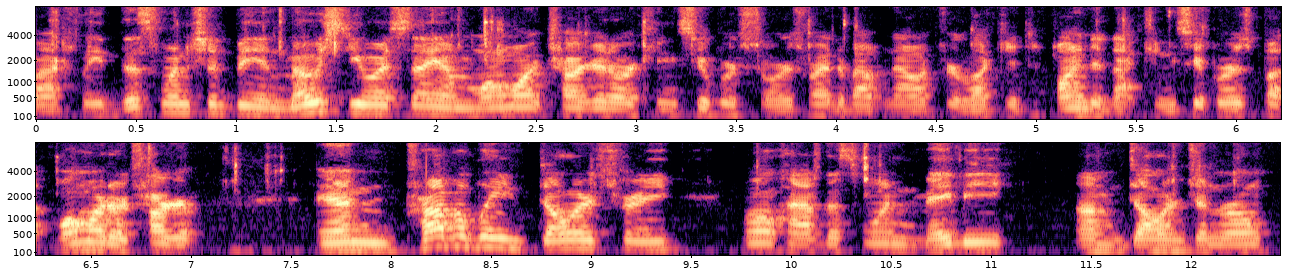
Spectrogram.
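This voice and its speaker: A man's voice: mid-range voice, fairly bright tone, a little hiss or hum, low-quality recording. A young man chatting on a live stream about his toy car collection, rambling with many fillers and unsure self-corrections. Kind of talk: casual live stream show-and-tell. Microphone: computer mic.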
